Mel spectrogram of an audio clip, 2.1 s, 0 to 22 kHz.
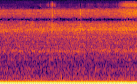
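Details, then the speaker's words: Heathkit AJ-41 tuner warming up on a variac around 70 volts AC: strong steady low mains hum with faint hiss, rising with voltage; loud hum, cause not yet found, owner suspects arcing components or amplified statics. "I'm starting to hear Statics hope you you hear too it's a very loud hum"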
